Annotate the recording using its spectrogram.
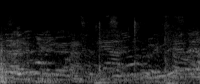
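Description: Faint, mixed chatter of audience voices in a hall, with no single voice standing out.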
